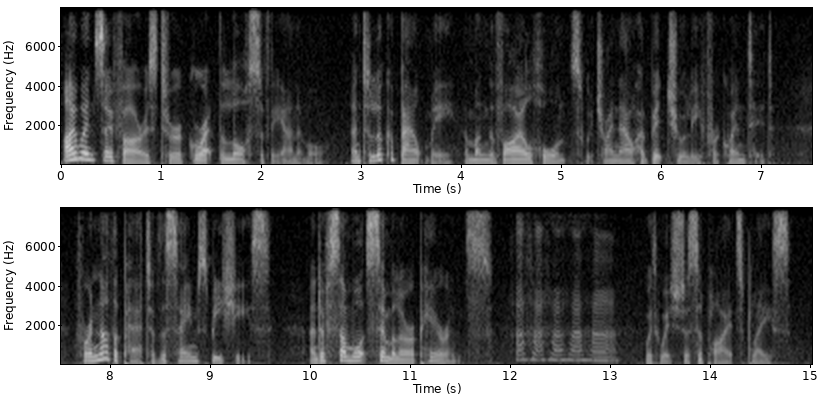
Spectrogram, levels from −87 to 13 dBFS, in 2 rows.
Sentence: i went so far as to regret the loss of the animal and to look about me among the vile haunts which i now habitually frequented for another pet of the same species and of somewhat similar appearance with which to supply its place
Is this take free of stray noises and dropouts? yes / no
no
